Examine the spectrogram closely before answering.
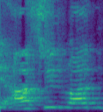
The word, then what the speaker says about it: आशीर्वाद: अभी आशीर्वाद में जैसे मैंने आपको बताया था कि र का रूप क्या होता है, ऊपर जब रहता है तो हाफ रहता है, तो इसका उच्चारण कैसे हो रहा है, आशीर र। तो ये इसके बाद में आ रहा है, बीच में आ रहा है, तो जिसके बाद आएगा इसका उच्चारण, उसके बाद वाले वर्ण के ऊपर यहाँ पर ये र के रूप में पड़ जाता है।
